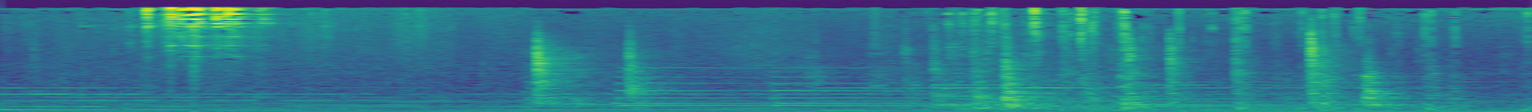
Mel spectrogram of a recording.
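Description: Metallic clinks and scrapes of a key rattling in a lock fitted a week earlier that will not work, coming as a few scattered clicks and then a busier run of irregular jiggling near the end.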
